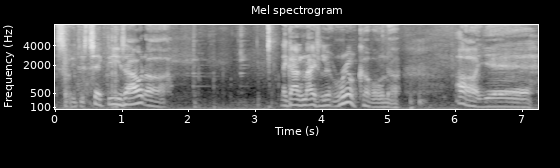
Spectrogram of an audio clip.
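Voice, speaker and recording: A man with a Texas accent at a very slow pace, with long, frequent pauses and noticeable background noise. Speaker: YouTuber. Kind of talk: product unboxing video. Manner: casual, laid-back.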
